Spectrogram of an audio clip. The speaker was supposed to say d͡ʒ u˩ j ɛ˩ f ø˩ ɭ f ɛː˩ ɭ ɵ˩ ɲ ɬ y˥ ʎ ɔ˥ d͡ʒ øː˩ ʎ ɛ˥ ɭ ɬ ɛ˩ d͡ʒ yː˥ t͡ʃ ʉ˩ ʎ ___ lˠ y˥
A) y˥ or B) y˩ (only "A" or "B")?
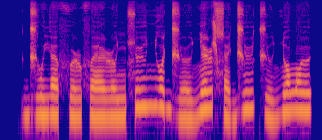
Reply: A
